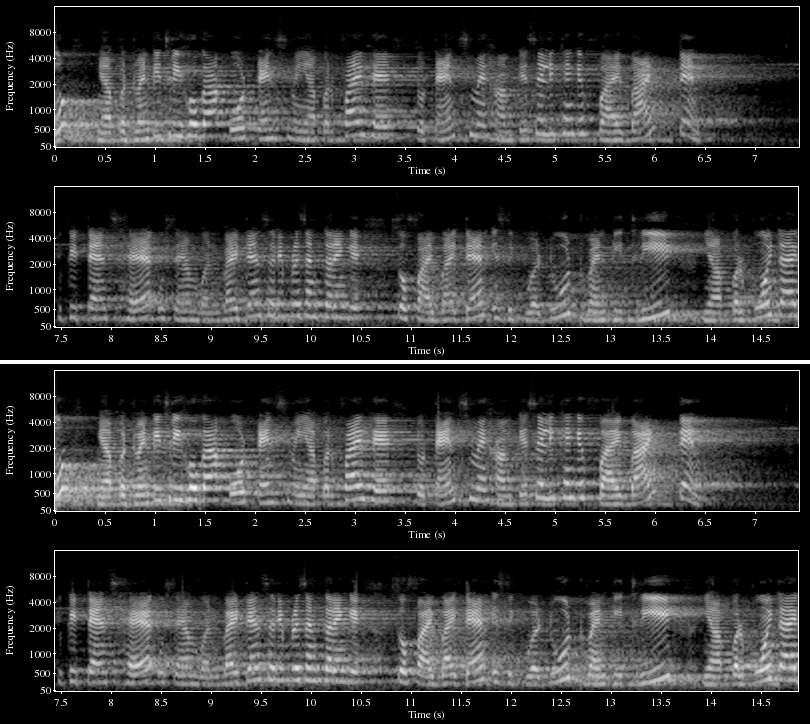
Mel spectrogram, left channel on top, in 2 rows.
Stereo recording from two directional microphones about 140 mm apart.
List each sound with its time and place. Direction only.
0.0 s a woman's voice: 20° left (ahead or behind)
7.5 s a woman's voice: 20° left (ahead or behind)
